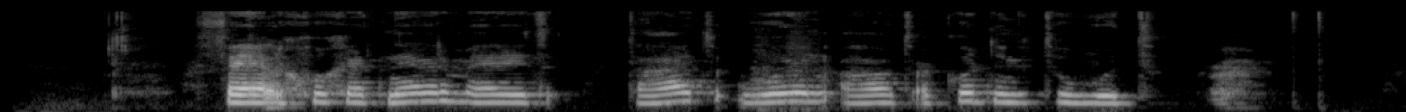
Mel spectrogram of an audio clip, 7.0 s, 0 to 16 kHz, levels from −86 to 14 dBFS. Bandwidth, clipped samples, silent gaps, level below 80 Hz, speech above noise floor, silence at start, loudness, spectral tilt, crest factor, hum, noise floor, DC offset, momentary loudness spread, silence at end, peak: 11.5 kHz; under 0.1%; none; -70 dBFS; 38 dB; 0.55 s; -24 LUFS; -6.5 dB/octave; 20 dB; none; -62 dBFS; under 0.1%; 16 LU; 0.8 s; -6 dBFS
